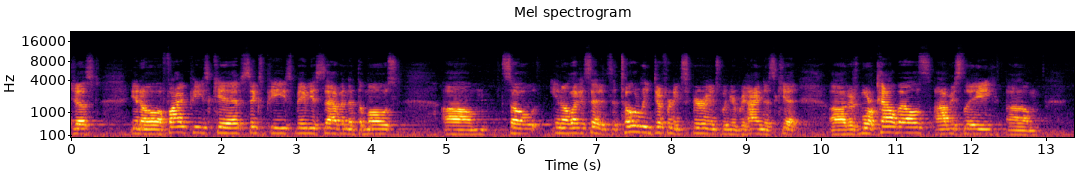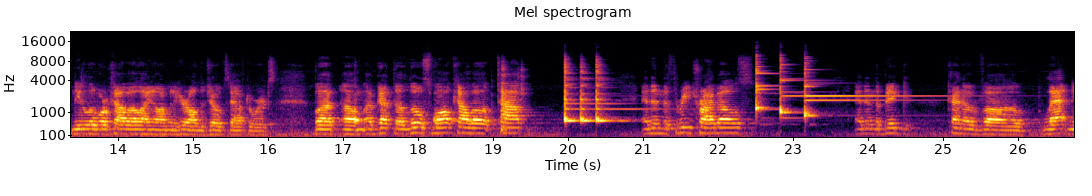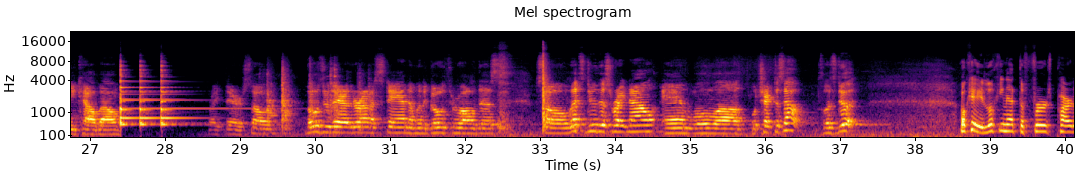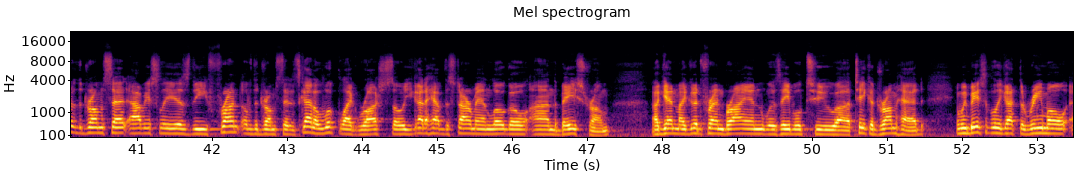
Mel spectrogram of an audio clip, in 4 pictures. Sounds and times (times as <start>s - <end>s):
Cymbal: 20.0s - 21.4s.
